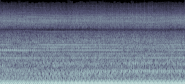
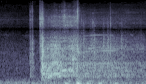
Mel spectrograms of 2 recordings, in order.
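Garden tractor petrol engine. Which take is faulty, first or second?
second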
